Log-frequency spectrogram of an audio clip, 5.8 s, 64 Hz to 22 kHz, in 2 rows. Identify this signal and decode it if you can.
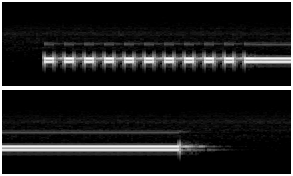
Telephone call progress tone (North American plan), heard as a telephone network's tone, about 350, 440 Hz, 0.1 s on and 0.1 s off, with room echo. Stutter dial tone.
